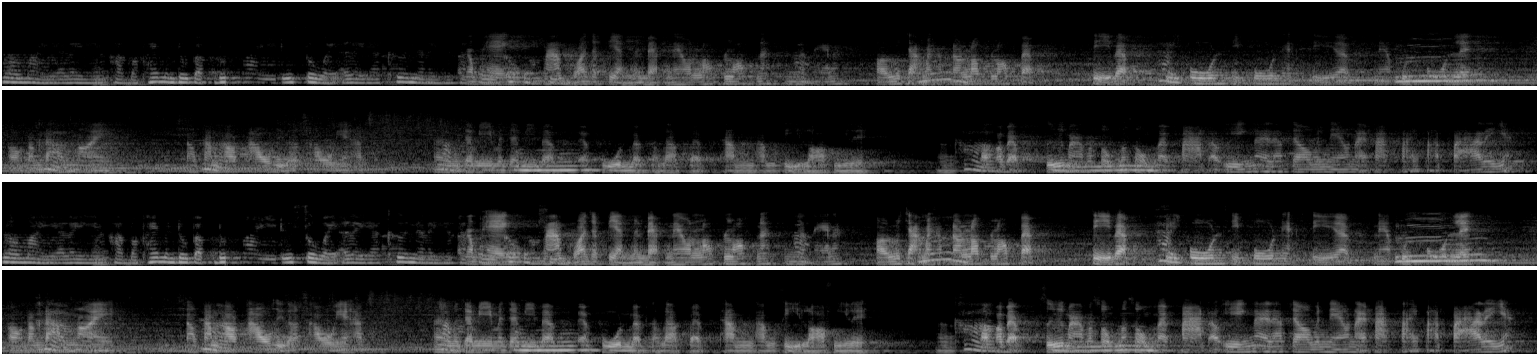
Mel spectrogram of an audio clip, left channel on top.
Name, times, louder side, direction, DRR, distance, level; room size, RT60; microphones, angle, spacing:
voice 1, 0.0-5.7 7.9-8.1 9.1-9.7 11.5-11.8 13.9-15.0 15.7-16.1 17.3-17.7 19.7-20.0 20.5-21.4 24.9-25.3 25.8-27.0, right 2 dB, 55° right, 3 dB, 0.8 m, -33 dB
voice 2, 0.9-1.5 3.8-4.1 4.6-8.4 8.7-10.4 10.9-11.4 11.6-14.7 15.4-16.5 16.9-19.0 19.7-24.0 24.7-30.5, right 4 dB, 80° right, 10 dB, 1.2 m, -33 dB
sound 1, 7.0-20.1, equal, 15° left, 3.3 m, -43 dB
27.0 x 24.0 x 7.3 m, 2.3 s
head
